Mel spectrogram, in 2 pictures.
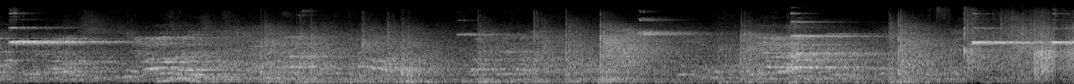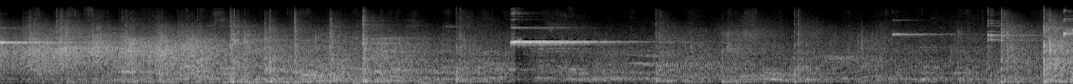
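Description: Handball game in a large sports hall: the ball bouncing on the court floor and shouting voices, with the sound echoing in the hall. A referee's whistle blows three short single blasts, near the start, about ten seconds in and about sixteen seconds in.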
